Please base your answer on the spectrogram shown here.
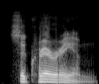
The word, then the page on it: sacrarium: American English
